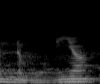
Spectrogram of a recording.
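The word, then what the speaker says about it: pneumonia: जैसे साइकोलॉजी, अब यहाँ पर देखें हमने पी को साइलेंट कर दिया। इसी तरह नमूनिया, यहाँ पर भी पी को साइलेंट कर दिया।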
